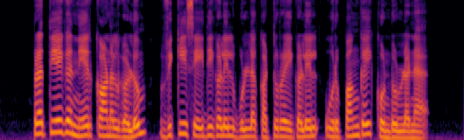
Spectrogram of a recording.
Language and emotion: Tamil, neutral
